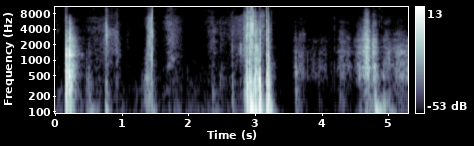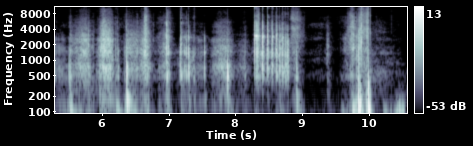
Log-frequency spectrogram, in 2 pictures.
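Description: Handling noises on a wooden table: a mug set down with a click, then scattered knocks, scrapes and rustles. There is a louder knock about three seconds in and a quick run of clicks near the end.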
